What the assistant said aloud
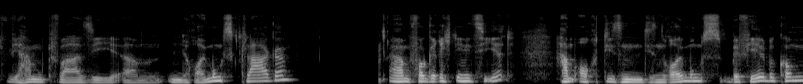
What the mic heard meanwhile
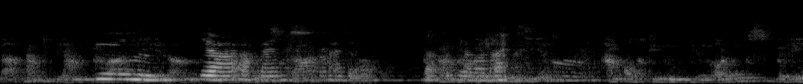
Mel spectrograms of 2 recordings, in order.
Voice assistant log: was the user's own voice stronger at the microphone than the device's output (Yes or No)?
Yes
